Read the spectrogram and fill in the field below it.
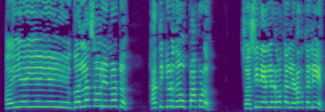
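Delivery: high-pitched exasperated outburst; indignant scolding. Acted. Mother-in-law objecting to coddling the daughter-in-law, indignant scolding.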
